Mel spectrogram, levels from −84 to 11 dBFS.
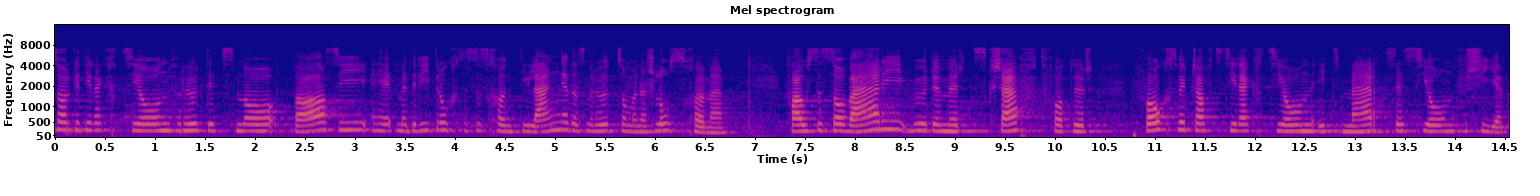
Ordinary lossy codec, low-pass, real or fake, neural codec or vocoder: none; 7.2 kHz; real; none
